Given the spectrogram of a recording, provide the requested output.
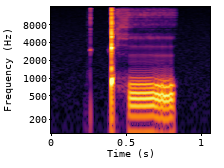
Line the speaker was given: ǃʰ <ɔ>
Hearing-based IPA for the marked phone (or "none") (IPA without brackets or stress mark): ɔ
